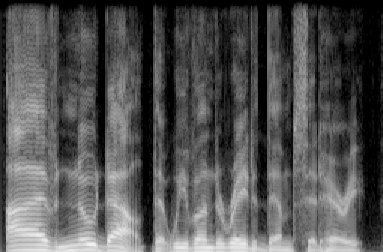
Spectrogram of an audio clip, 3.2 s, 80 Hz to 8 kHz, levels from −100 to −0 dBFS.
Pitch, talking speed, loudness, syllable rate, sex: 115 Hz, 170 wpm, -14 LUFS, 5.1 syllables/s, male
